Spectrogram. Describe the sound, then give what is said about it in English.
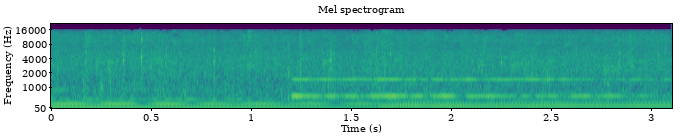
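Food sizzles in a fryer with a dense, steady crackle of tiny pops for the whole stretch, over a low constant electrical hum with a faint whine added partway through. No one speaks. “All it takes is the sound of frying.”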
